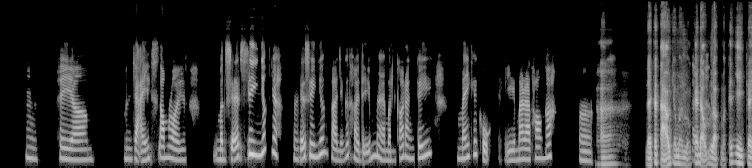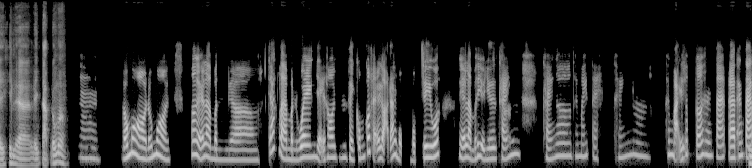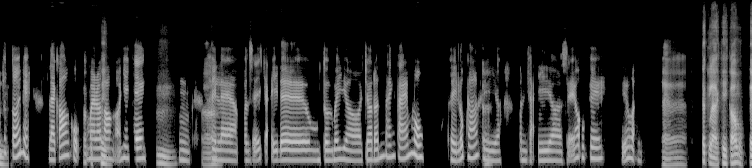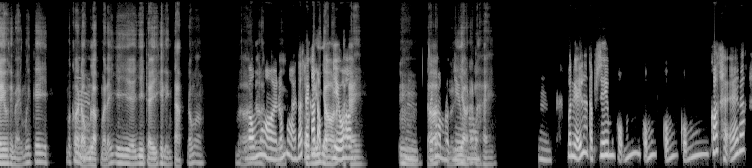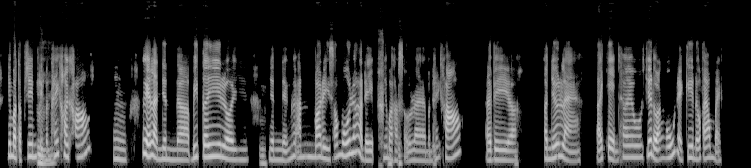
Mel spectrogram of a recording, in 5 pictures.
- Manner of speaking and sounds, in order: tapping; in English: "marathon"; other background noise; unintelligible speech; in English: "marathon"; chuckle; in English: "P-T"; in English: "body"; chuckle; unintelligible speech
- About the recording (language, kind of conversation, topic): Vietnamese, unstructured, Bạn có thể chia sẻ cách bạn duy trì động lực khi tập luyện không?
